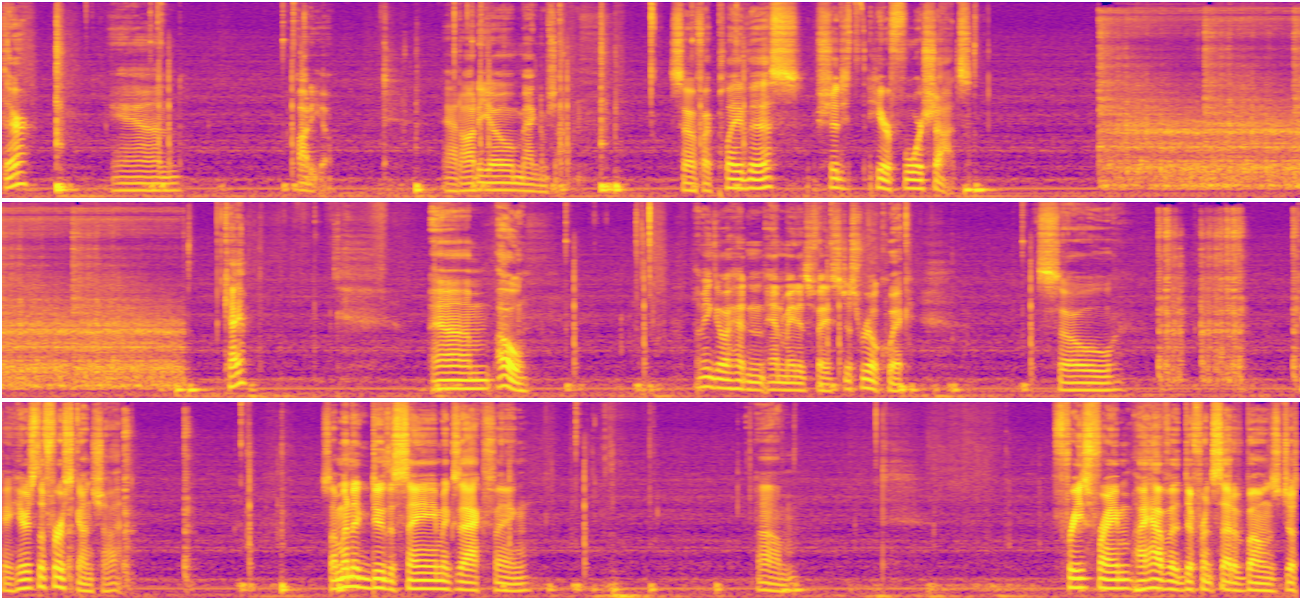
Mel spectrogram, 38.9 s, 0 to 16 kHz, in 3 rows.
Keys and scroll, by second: 9.7 space, 14.8 space, 33.8 BackSpace, 37.3 space.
